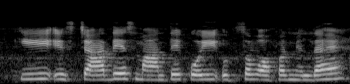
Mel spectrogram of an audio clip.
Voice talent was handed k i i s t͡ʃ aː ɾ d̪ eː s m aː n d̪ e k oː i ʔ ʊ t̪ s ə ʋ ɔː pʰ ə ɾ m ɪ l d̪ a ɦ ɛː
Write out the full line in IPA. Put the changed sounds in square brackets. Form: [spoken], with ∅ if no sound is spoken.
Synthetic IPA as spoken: k i [ɪ] s t͡ʃ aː ɾ d̪ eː s m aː n [t̪] e k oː i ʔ ʊ t̪ s ə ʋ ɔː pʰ ə ɾ m ɪ l d̪ a ɦ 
